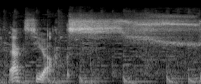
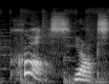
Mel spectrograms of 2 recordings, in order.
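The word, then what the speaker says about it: X-Yux: X-yox. Actually, they're not pronounced that way. You'll see. That's an X-yox. I heard this is read as cross-yox, not as X-yox.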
